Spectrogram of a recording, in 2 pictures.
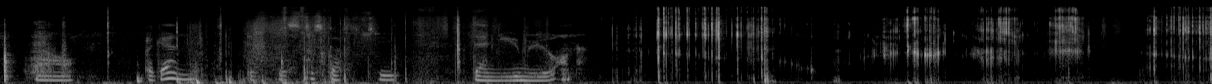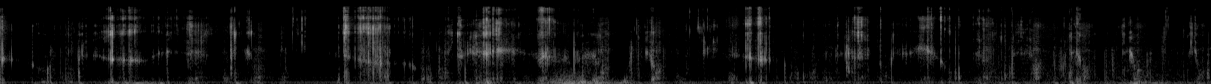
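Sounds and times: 
speech: 0:01.5 - 0:05.9
Pringles crisps being crunched and chewed: 0:05.1 - 0:24.2.

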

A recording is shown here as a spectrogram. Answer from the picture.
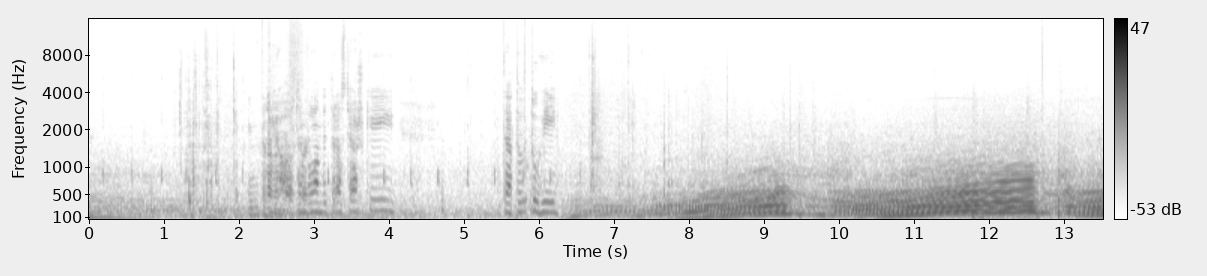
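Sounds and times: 
car engine revving and growling: 0:00.0 - 0:01.9, 0:06.2 - 0:13.5
speech: 0:02.4 - 0:04.3, 0:05.5 - 0:06.9.

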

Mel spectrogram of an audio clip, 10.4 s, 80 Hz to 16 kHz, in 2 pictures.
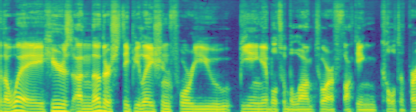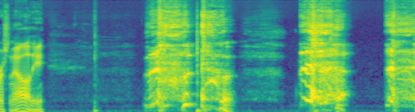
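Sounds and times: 
speech: 0:00.0 - 0:05.9, 0:07.0 - 0:08.2, 0:09.0 - 0:10.2
person clearing throat: 0:07.0 - 0:08.2, 0:09.0 - 0:10.3
raspy coughs: 0:07.0 - 0:08.2, 0:08.9 - 0:10.3.

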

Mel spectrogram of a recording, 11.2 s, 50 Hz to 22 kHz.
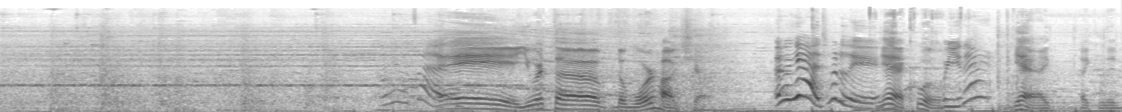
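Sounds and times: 
high whine: 0:00.0 - 0:10.3
rising squeal: 0:00.0 - 0:11.2
subway car in motion at night rumbling: 0:00.0 - 0:11.2
speech: 0:04.4 - 0:11.2.

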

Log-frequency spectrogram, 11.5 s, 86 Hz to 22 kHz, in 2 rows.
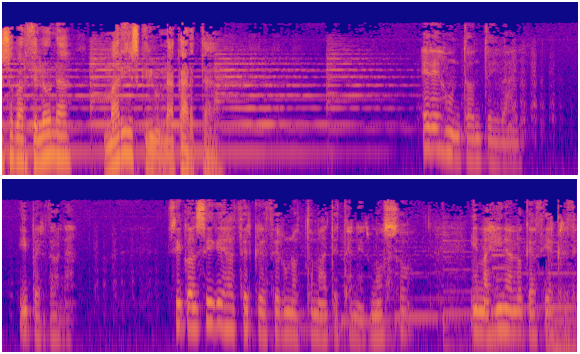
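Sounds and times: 
speech: 0:00.0 - 0:02.3, 0:04.2 - 0:05.4, 0:06.0 - 0:06.6, 0:07.4 - 0:11.4
village church bells ringing: 0:00.0 - 0:04.9.

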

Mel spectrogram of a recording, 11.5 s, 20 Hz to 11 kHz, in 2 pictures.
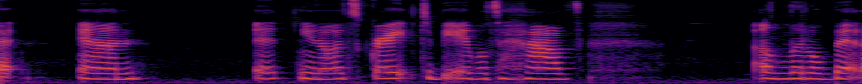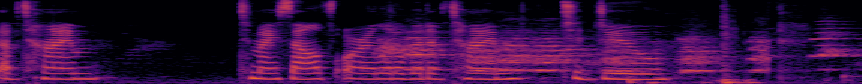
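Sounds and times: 
speech: 0:00.0 - 0:01.0, 0:01.7 - 0:04.2, 0:05.0 - 0:06.5, 0:07.3 - 0:10.4
dogs barking and yipping at a cat: 0:08.2 - 0:11.4.

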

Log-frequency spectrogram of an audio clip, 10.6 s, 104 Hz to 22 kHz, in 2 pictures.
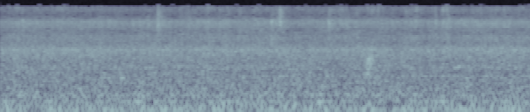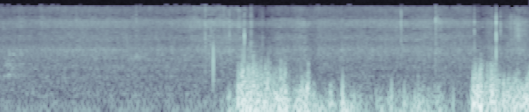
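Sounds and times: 
rain pattering after a thunderstorm: 0:00.0 - 0:10.5
low gusty rumble: 0:07.3 - 0:10.5.

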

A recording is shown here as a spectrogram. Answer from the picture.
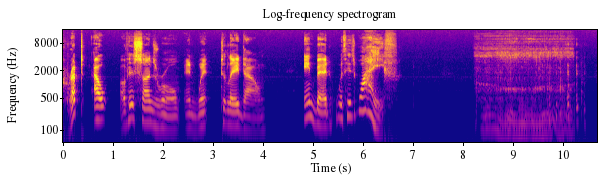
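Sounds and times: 
speech: 0:00.1 - 0:04.1, 0:04.8 - 0:06.7, 0:08.2 - 0:08.9
woman snoring in bed: 0:08.2 - 0:10.4.

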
